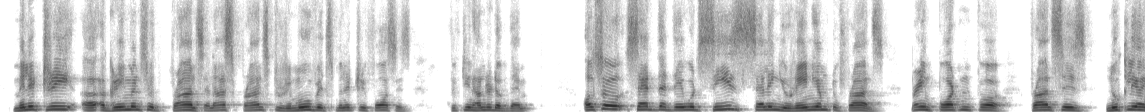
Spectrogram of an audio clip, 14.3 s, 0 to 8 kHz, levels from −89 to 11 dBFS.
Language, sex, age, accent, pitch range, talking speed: English, male, 50-69, Indian, 170-210 Hz, 130 wpm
